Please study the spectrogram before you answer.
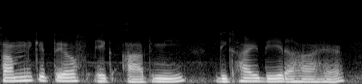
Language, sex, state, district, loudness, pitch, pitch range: Hindi, male, Assam, Kamrup Metropolitan, -13 LUFS, 140 Hz, 130-155 Hz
